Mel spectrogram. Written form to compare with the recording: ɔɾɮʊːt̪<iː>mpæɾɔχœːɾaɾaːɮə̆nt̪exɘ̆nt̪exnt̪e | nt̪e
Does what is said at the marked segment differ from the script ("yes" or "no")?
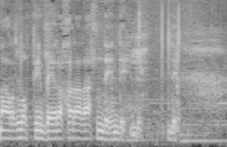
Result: no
